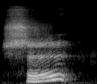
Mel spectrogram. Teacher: c'est le ton montant, donc on part du milieu entre le grave et l'aigu, et on monte vers l'aigu.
